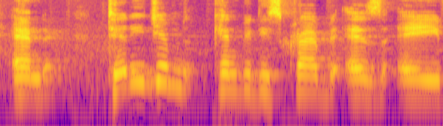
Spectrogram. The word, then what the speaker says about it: pterygium: writing terri has uh P in its spelling, but it's actually pronounced with a T. So, it's a silent P. And terrium can be described as a fleshy growth on the surface of the eye.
